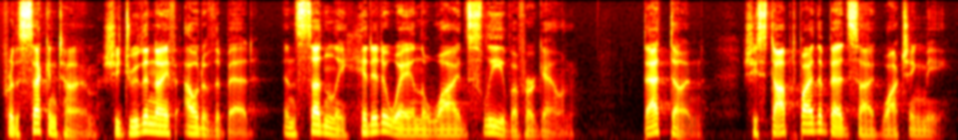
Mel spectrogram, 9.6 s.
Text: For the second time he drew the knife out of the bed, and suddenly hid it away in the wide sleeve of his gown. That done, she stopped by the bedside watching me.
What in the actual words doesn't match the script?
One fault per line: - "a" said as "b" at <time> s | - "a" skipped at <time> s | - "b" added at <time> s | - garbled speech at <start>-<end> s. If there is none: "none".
- "he" said as "she" at 1.0 s
- "his" said as "her" at 5.2 s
